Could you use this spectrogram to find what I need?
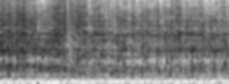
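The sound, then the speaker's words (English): A Pontiac Fiero mid-engine, two-passenger sports car engine rumbles loud, a deep steady growl held for a couple of seconds with no voices over it. “Pontiac Fiero, North America's only mid-engine, two-passenger production car.”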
